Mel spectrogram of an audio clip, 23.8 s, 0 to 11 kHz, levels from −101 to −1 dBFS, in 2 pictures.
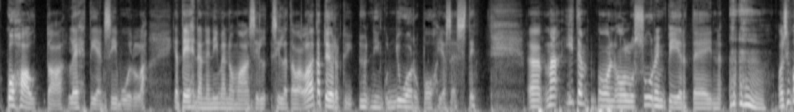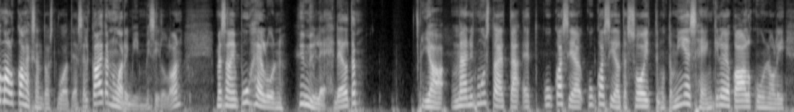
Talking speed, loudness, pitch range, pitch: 130 wpm, -24 LUFS, 135-210 Hz, 160 Hz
